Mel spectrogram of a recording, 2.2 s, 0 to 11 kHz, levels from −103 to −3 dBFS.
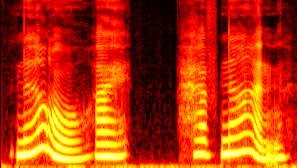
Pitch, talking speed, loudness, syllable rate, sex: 260 Hz, 105 wpm, -16 LUFS, 2.7 syllables/s, female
